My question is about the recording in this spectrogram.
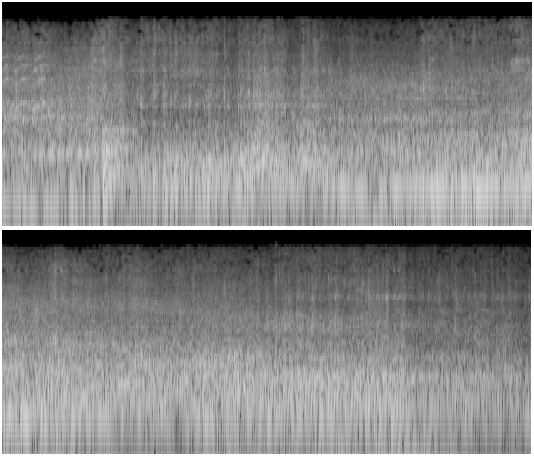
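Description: Race car engine running loud and steady at high revs, with a sharp hit about a second in.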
